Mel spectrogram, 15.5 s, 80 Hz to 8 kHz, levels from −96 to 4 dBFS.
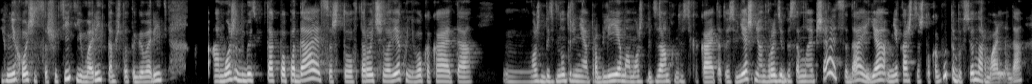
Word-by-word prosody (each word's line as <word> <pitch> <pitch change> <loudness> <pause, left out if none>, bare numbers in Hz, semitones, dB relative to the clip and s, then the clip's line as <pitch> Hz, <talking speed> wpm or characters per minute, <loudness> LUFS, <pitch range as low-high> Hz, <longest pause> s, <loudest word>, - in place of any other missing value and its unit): и 205 - -11
мне 215 +3 +5
хочется 220 -4 +1
шутить, 255 - 0
юморить, 200 +6 +2
там, 190 - -3
что-то 175 -2 -6
говорить, 180 +8 0 0.7
а, 190 - -2
может 230 +4 +3
быть, 215 0 +3 0.2
так 210 0 +1
попадается, 220 +2 +3
что 180 0 -3
2 195 +3 +1
человек, 205 +4 +1
у - - -3
него 185 +1 -2
какая-то, 180 -2 -2 0.4
м, 170 -1 -16
может 190 +1 -3
быть, 180 -1 -5
внутренняя 195 -3 -1
проблема, 180 +4 +2
может 180 +1 -6
быть, 165 +3 -9
замкнутость 190 -2 -4
какая-то. 170 -2 -1
То - - -11
есть 175 -1 -7
внешне 230 +4 +3
он 185 - -5
вроде 200 +2 +2
бы 190 - -5
со 185 -1 -5
мной 185 +1 -4
общается, 295 - -1
да, 240 +7 0
и 210 - 0
я 225 +4 +4
мне 200 0 -2
кажется, 210 -3 -2
что 180 - -9
как 175 - -8
будто 400 - +2
бы 190 -4 -1
всё 230 +8 0
нормально, 225 - -1
да. - - -5
195 Hz, 190 wpm, -23 LUFS, 180-215 Hz, 0.7 s, мне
